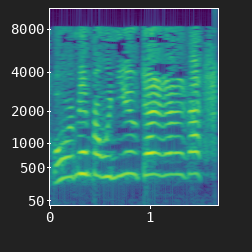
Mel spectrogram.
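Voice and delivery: mock fire back. Shown as a demonstration. Pastor acts out a spouse firing back, mock angry. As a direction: throw the old grievance back, hammed-up. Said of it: "Don't, don't fire back".

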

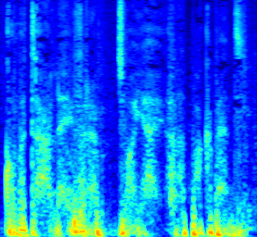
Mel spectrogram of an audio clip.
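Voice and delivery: breathy ASMR whisper. Shown as a demonstration. Doing ASMR for the podcast, whispering to Bart. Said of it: "Zo'n funzig fluisterprogramma".

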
